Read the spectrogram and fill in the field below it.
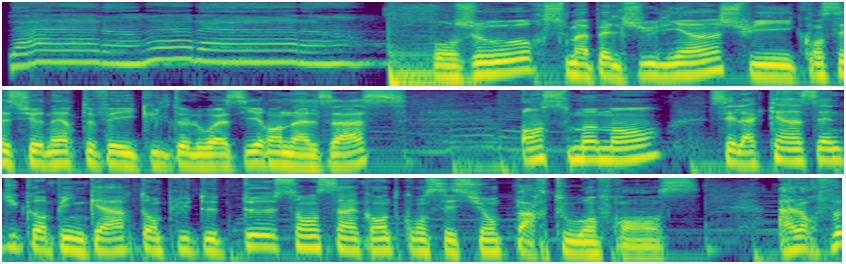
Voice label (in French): accent alsacien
